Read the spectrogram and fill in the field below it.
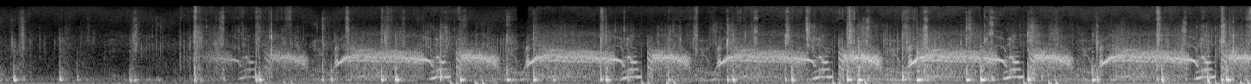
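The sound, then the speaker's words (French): Eerie, strained screams heard from a basement rise and fall in a steady rhythm, about six long wailing cries in a row, with sharp knocks and clatter scattered underneath. “Il entend des cris étranges, des cris horribles.”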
